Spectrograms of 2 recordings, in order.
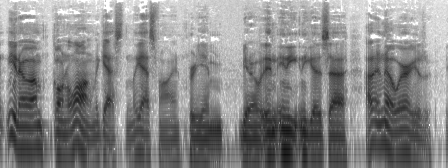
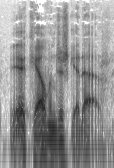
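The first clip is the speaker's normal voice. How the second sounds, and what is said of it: Imitates another person's voice. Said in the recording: “That's how it sounded. Pretty good Uncle Smoke impression”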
